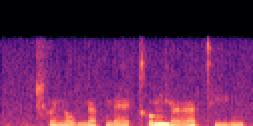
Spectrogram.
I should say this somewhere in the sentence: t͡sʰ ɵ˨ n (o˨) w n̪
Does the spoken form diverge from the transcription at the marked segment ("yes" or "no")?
no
